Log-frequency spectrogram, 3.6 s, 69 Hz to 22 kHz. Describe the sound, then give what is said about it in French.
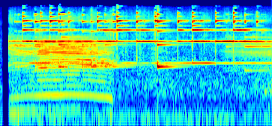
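Cowbells clang, struck again and again in quick succession so their metallic tones overlap and keep ringing throughout, with no voices. “Oh, des cloches, ça commence de la petite cloche à mouton jusqu'à la cloche 13 livres.”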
